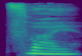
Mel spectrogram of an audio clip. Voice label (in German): "zwei" deutsch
